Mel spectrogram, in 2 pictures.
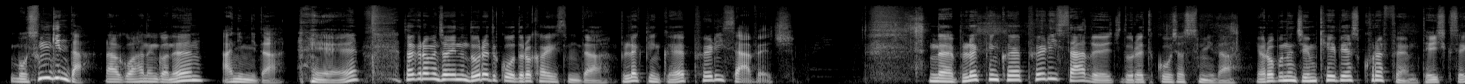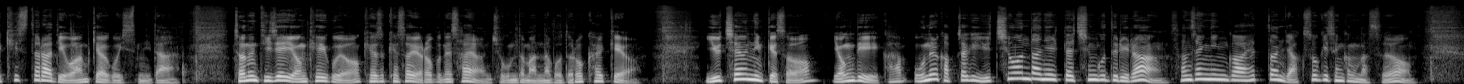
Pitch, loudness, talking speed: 155 Hz, -18 LUFS, 370 characters per minute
